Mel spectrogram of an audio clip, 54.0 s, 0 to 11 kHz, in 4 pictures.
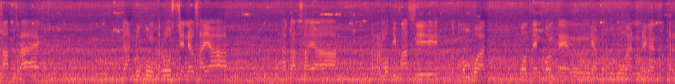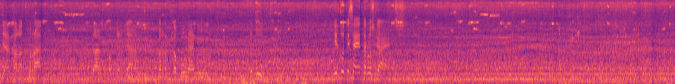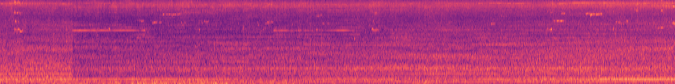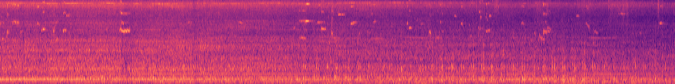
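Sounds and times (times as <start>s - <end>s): bulldozer diesel engine running: 0.0s - 54.0s.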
